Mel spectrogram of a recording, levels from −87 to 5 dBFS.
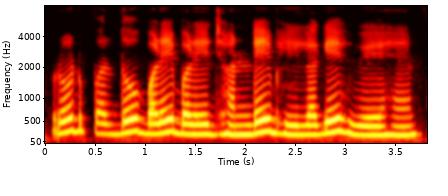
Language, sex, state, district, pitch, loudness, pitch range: Hindi, female, Jharkhand, Ranchi, 225 Hz, -13 LUFS, 205-260 Hz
